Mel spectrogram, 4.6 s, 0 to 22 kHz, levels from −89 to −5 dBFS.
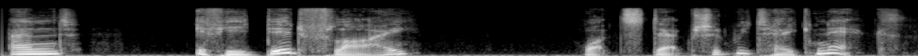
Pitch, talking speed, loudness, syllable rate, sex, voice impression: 135 Hz, 145 wpm, -19 LUFS, 3.5 syllables/s, male, very masculine, middle-aged, tensed, slightly powerful, bright, soft, clear, fluent, slightly raspy, cool, intellectual, refreshing, sincere, calm, very mature, friendly, reassuring, very unique, slightly elegant, wild, sweet, slightly lively, kind, slightly modest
